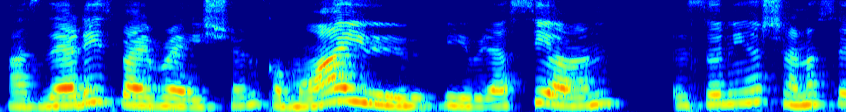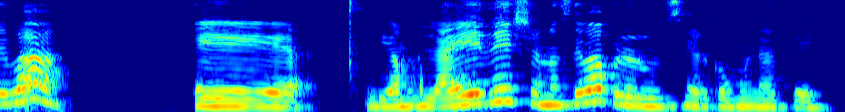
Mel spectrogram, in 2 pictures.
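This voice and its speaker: A woman's voice: on the high side, lively intonation, moderate pace. A woman with an Argentine accent, teaching English in an online class. She drills pronunciation patiently and keeps checking that her students follow. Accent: Argentine Spanish. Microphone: video call.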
